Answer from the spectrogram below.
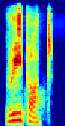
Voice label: "repot", Indian

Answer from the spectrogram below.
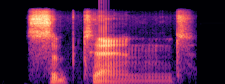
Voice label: "subtend", British

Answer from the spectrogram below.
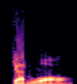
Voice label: "gadwall", American

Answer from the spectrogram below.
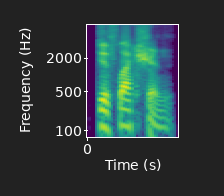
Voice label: "deflection", American

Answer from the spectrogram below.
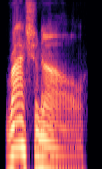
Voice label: "rationale", British

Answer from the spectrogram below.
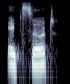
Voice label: "exsert", Indian

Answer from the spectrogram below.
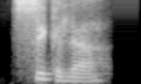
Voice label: "cigala", Indian

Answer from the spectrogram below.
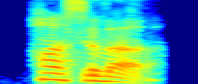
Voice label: "whosever", Indian

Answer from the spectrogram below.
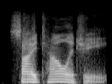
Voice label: "cytology", American

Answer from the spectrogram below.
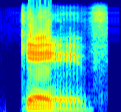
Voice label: "gave", American

